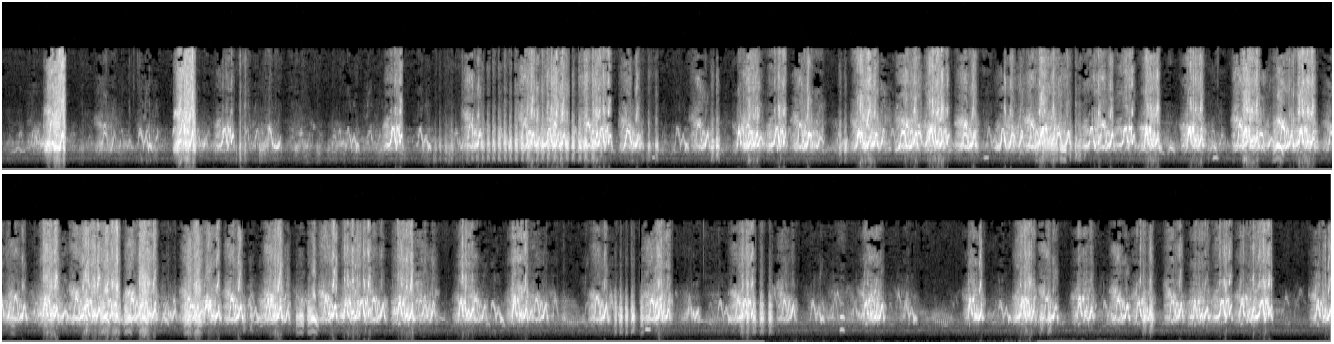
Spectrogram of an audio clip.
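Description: A bird chirps and cheeps rapidly and shrilly, close by.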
